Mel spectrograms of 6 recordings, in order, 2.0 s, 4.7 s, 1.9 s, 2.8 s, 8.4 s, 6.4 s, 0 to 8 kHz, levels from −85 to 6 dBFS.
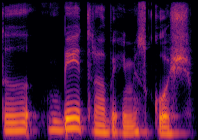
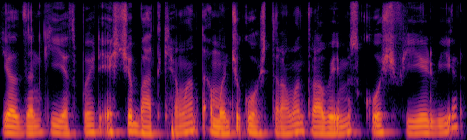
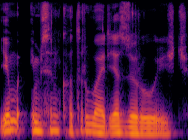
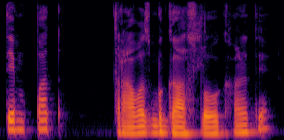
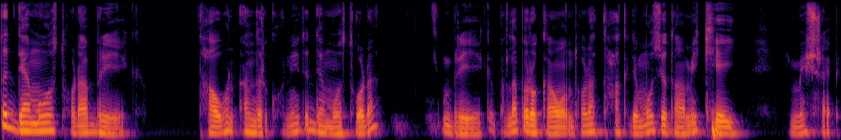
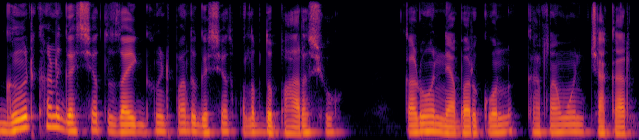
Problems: constant background noise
